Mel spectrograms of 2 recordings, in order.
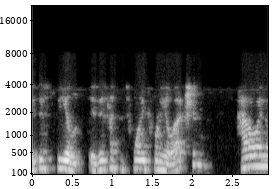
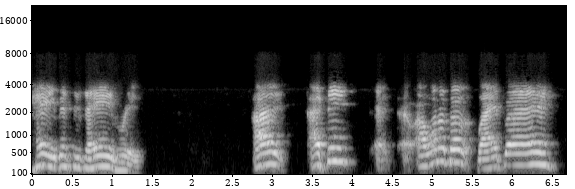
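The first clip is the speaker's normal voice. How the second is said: put-on high, slow, ditzy airhead voice; 5 semitones higher than usual. After listing voice options, the speaker introduces themself in a ditzy airhead voice. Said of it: "Do I do I do airhead?".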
